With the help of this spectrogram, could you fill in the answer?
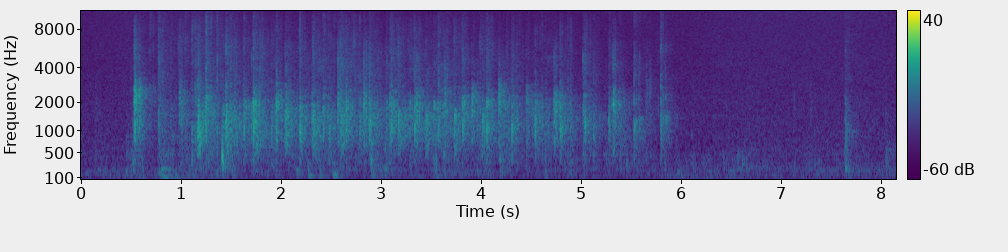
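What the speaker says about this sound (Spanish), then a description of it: "un fuerte aplauso para recibirlo" Audience applause at an engineering talk in Peru, welcoming a speaker to the stage: a burst of many hands clapping that starts abruptly, holds for about five seconds, then thins to a few scattered claps and quiet.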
